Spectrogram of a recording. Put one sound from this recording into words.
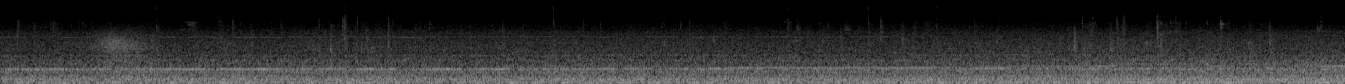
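A bus engine hums steadily while driving along a road.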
